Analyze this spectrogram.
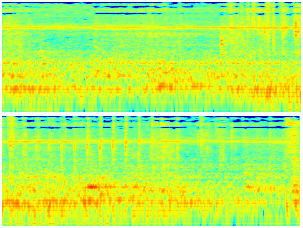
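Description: Automatic shaftless paper tube core cutting machine running, with a steady hum and a constant high whine. From about two seconds in, a quick run of light clicks lasts about three seconds.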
